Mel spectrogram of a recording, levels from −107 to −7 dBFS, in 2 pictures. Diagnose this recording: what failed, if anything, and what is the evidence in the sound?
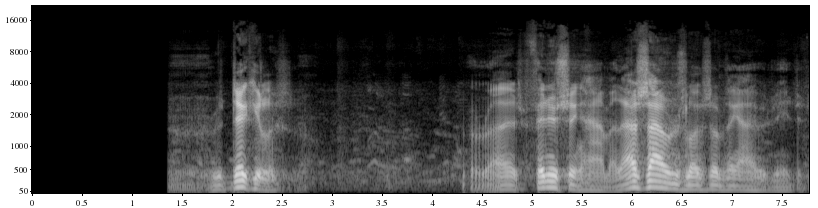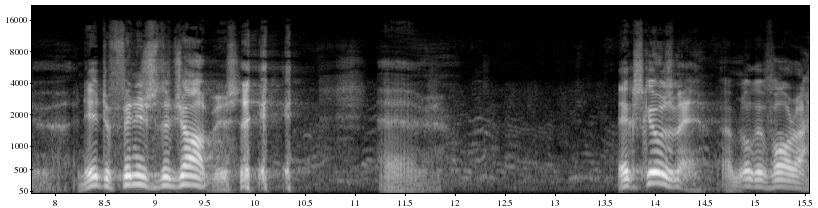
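Nothing here points to a failure at any stage; the level just eases up in a smooth, deliberate fade-in over roughly the first second and a half, with no click or hard edge, and that's simply how the recording begins.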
